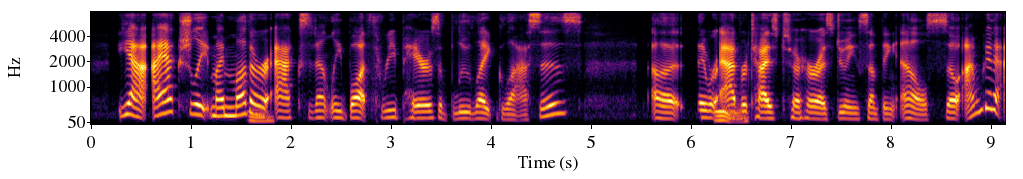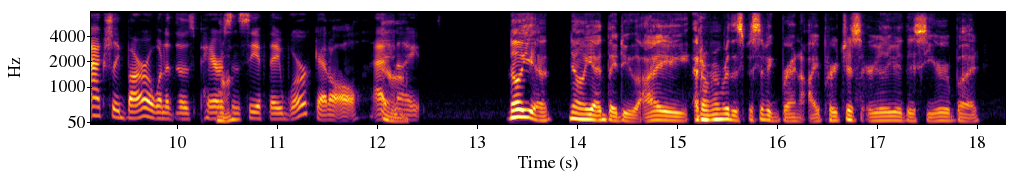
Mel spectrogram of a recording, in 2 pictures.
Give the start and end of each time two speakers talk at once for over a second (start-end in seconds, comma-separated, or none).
none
